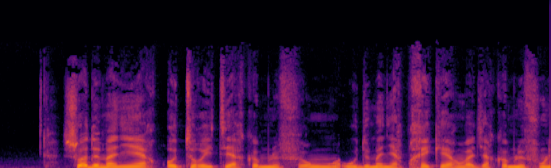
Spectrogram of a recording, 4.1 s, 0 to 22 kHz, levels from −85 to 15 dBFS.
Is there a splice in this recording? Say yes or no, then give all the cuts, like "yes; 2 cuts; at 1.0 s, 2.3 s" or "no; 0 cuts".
yes; 1 cut; at 2.6 s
